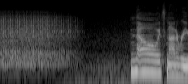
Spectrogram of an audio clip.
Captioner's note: car motor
